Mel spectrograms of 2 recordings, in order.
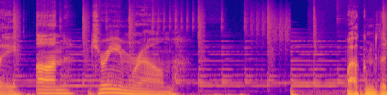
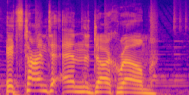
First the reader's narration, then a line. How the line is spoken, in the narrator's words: Jordan cried out to the room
